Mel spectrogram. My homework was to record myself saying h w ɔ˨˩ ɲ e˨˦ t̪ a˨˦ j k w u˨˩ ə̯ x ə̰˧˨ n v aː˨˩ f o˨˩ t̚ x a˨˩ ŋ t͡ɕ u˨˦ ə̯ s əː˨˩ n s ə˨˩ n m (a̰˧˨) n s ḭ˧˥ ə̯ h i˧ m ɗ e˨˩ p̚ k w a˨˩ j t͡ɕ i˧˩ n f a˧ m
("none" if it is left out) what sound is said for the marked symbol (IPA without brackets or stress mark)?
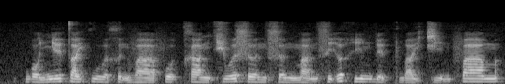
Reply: a˧˩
